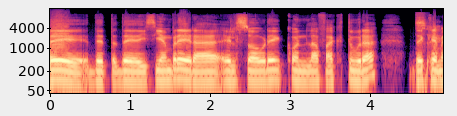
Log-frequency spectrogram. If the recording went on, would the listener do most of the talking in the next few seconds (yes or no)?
no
